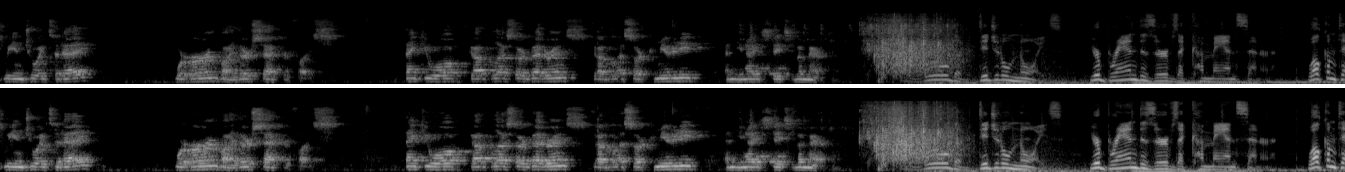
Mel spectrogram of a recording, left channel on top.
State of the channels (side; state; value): left; quieter; 6.4 dB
